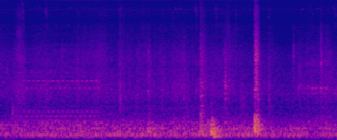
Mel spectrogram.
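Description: Quiet room tone, with two brief soft sounds about two and a half and three seconds in.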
